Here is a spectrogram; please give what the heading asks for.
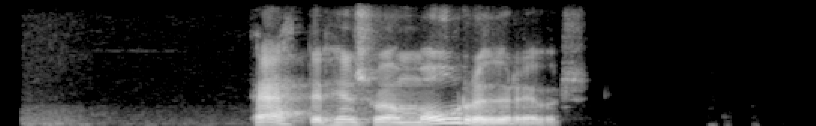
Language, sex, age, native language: Icelandic, female, 50-59, Icelandic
